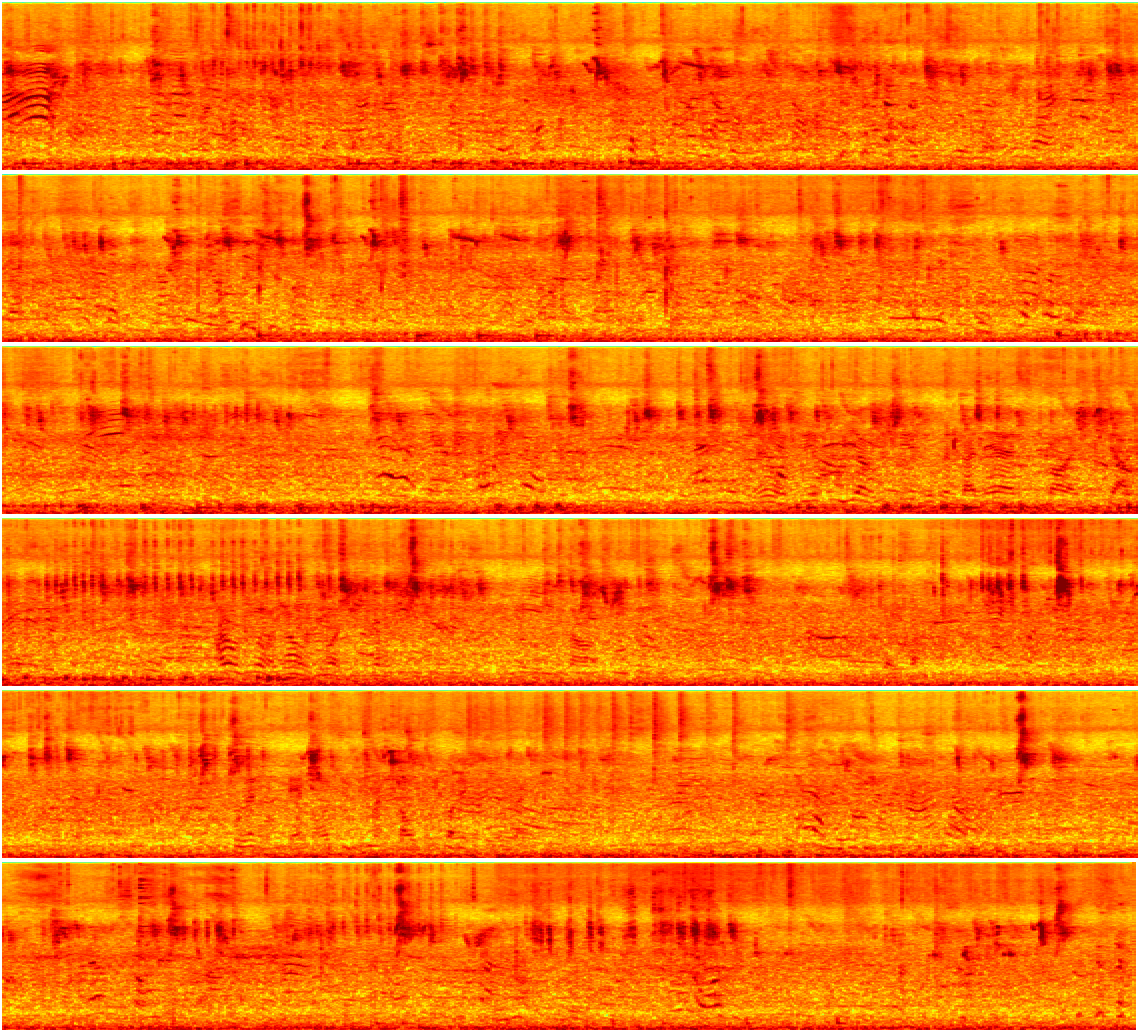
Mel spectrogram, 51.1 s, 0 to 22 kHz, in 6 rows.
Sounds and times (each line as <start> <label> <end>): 0.0 birds sound 51.1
